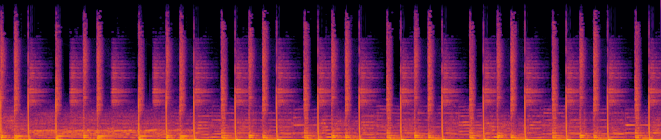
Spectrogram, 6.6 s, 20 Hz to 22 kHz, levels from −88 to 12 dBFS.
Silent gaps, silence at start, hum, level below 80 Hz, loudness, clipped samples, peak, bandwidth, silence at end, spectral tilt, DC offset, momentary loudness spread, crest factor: none; 0 s; none; -8 dBFS; -9 LUFS; 0.7%; 0 dBFS; 18 kHz; 0 s; -4.5 dB/octave; under 0.1%; 2 LU; 6 dB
